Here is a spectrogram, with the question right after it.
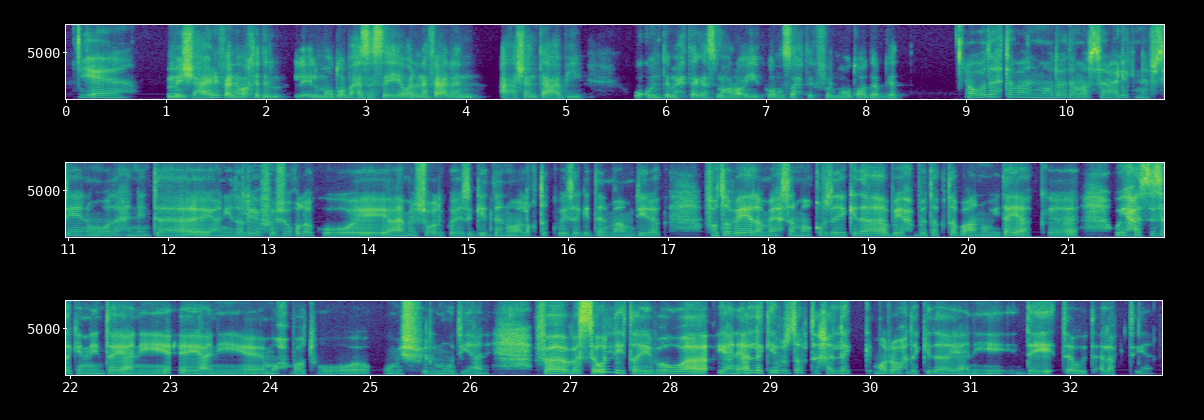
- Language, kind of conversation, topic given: Arabic, advice, إزاي أتعامل لما مديري يوجّهلي نقد قاسي على مشروع مهم؟
- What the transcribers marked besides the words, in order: mechanical hum; in English: "الmood"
